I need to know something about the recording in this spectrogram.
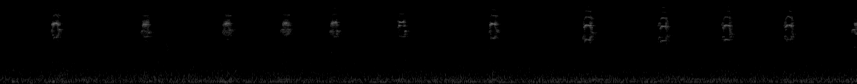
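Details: A degu makes a constant sound: short, very high, squeaky chirps repeated about once every 0.7 seconds, a dozen across the stretch, against a quiet, low background hum.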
